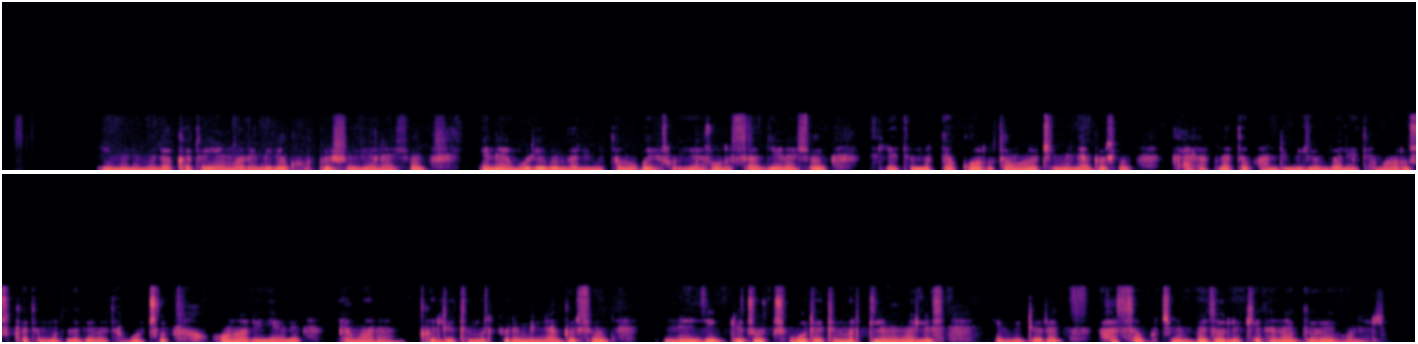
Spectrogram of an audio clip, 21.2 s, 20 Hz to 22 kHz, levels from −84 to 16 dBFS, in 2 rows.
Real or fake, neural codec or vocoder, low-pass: real; none; 7.2 kHz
